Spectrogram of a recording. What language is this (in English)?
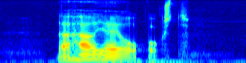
Norwegian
